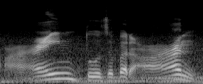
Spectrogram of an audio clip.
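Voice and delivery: عین and عن squeezed from the throat, drawn out slow; throaty ain. Shown as a demonstration. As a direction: hold عین long from the throat. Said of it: "حلق سے عین کی آواز کو نکالنا ہے". (عین حلق سے، کھینچ کر)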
